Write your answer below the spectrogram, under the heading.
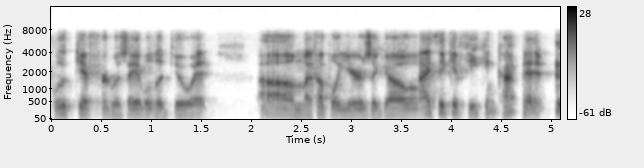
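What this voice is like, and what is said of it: Voice giving out, strained. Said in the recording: “my voice is going on me ... we're hearing that”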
